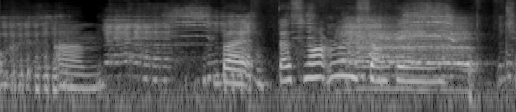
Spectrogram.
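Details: Maggie, a first-time Nigerian Dwarf doe in labour with twins on a Northern California dairy goat farm, gives wavering, harmonic-rich bleats that rise and fall, overlapping with human voices.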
